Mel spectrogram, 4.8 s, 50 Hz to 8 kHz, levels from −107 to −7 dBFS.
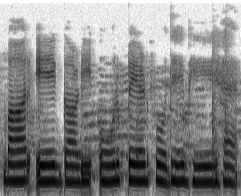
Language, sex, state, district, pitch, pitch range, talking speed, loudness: Hindi, female, Uttar Pradesh, Saharanpur, 205 Hz, 195-210 Hz, 100 wpm, -14 LUFS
